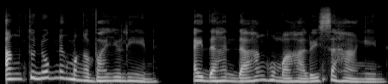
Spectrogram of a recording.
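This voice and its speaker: A woman's voice: low-pitched, animated, normal speed, darkish tone, no room sound, clean studio sound. A woman reading a dramatic scripted story as its narrator.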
